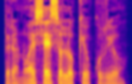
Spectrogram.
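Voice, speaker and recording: A man narrating a story in an expressive audiobook reading. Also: fairly low pitch, normal speed, vocal fry, no echo, studio quality.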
